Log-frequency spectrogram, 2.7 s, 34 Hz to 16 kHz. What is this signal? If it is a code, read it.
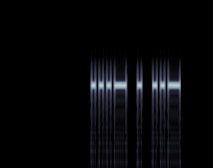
Morse code, heard as a keyed tone, about 25 wpm, 700 Hz. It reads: VEU
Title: All Cut Numbers - 3-Digit 25wpm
